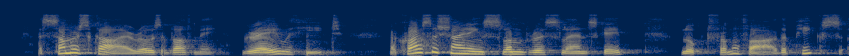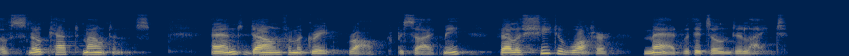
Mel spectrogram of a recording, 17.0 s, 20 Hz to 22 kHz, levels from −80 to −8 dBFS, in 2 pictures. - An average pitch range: No, wide, 8.3 semitones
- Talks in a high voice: No, medium, 140 Hz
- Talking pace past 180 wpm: No, average, 145 wpm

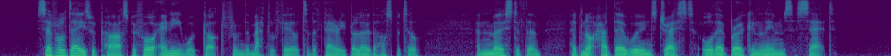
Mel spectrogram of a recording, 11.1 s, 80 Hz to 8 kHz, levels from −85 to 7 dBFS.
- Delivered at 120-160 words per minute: No, average, 170 wpm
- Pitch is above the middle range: No, low, 100 Hz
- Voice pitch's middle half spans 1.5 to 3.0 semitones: Yes, narrow, 2.6 semitones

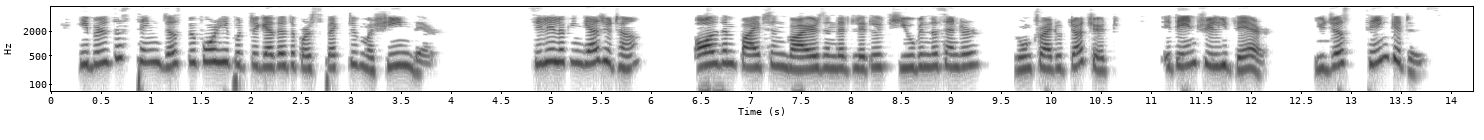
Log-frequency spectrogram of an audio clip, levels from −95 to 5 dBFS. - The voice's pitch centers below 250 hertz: No, very high, 280 Hz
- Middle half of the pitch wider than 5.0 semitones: No, average, 4.4 semitones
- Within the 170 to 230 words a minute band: Yes, average, 180 wpm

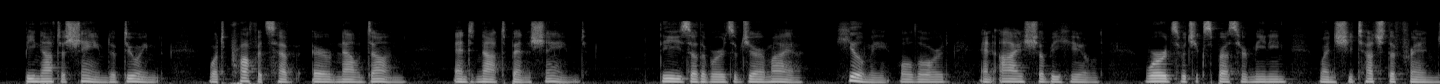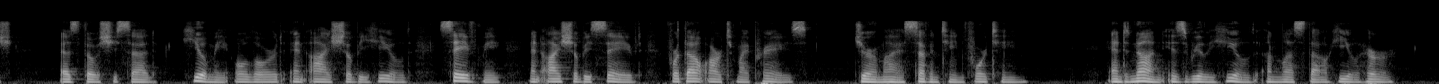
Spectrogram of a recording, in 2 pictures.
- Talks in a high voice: No, low, 120 Hz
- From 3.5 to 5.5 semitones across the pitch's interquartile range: No, narrow, 2.5 semitones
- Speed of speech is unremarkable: Yes, average, 150 wpm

